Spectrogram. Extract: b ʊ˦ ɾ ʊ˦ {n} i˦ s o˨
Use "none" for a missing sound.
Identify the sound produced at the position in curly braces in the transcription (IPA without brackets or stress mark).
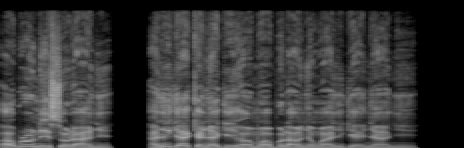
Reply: n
